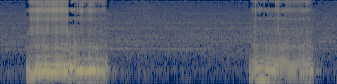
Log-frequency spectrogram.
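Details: Domestic cat asleep and snoring, two drawn-out grating snores spaced about four and a half seconds apart, each rising slightly then fading, with faint room hiss in the pauses.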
